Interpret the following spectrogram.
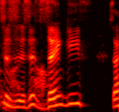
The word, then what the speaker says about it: Zangief: I mean, is this is you pronounce this? Is this Zangief?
